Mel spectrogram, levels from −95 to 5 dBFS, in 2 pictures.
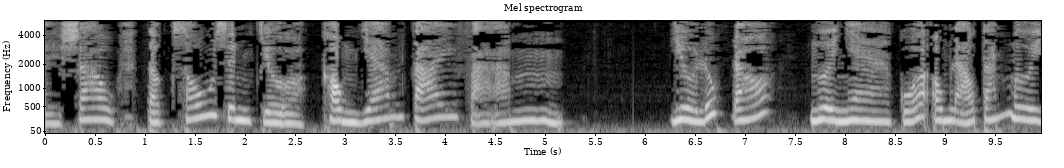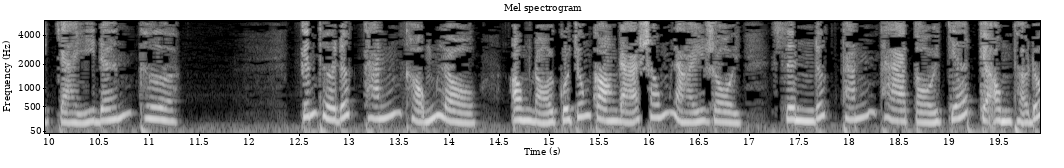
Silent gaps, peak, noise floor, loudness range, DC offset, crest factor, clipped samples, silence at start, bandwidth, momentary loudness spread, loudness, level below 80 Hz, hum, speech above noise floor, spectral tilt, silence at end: none; 0 dBFS; -45 dBFS; 3 LU; under 0.1%; 16 dB; under 0.1%; 0 s; 5.4 kHz; 7 LU; -18 LUFS; -38 dBFS; none; 28 dB; -5.5 dB/octave; 0 s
